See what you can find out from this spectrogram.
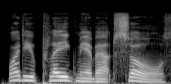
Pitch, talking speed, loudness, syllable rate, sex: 150 Hz, 245 wpm, -14 LUFS, 5.8 syllables/s, male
